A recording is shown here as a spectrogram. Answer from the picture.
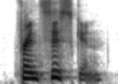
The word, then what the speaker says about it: Franciscan: How do you say that? Francescan? – Sure. – I seriously meant to look that up before doing this, and then I just never did. – Franciscan. – Okay, can I do that over? – Like San Franciscan.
